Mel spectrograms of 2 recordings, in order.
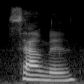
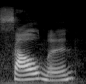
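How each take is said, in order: First: The L sound is not pronounced. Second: The L sound is pronounced. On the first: The speaker calls it right. "We don't sound the letter L here" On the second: The speaker calls it wrong. "So it's not salmon"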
